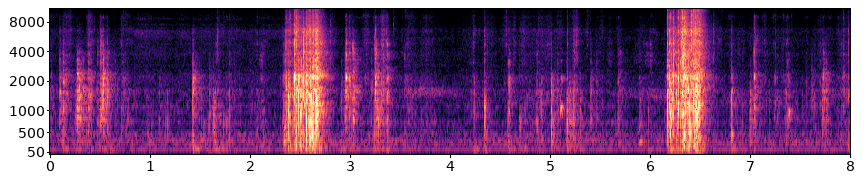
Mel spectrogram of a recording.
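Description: A deck of tarot cards being shuffled by hand: light card clicks and rustles, with two short loud shuffling bursts about four seconds apart.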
